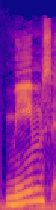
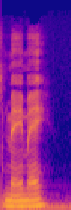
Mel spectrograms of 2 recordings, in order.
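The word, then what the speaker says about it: meme: But, like, memes and... Okay, this I'm switching gears here because it got me thinking about... – It's pronounced Maymay. – No, it's not.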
